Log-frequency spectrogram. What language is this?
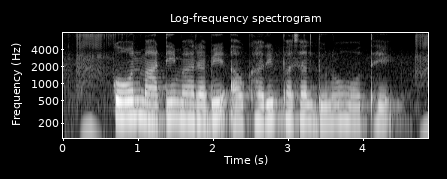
Chhattisgarhi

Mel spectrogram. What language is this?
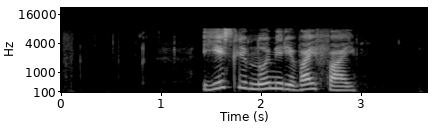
Russian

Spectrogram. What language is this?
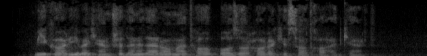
Persian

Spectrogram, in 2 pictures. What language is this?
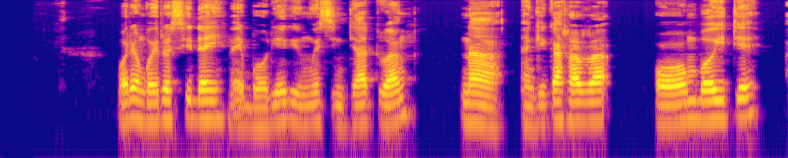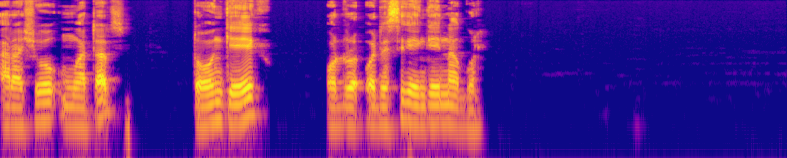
Masai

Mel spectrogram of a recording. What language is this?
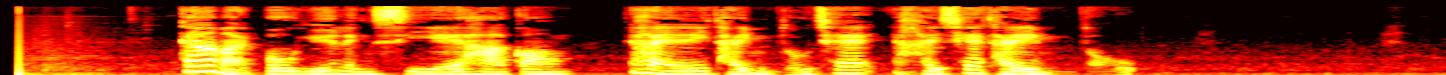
Cantonese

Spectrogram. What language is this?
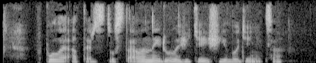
Czech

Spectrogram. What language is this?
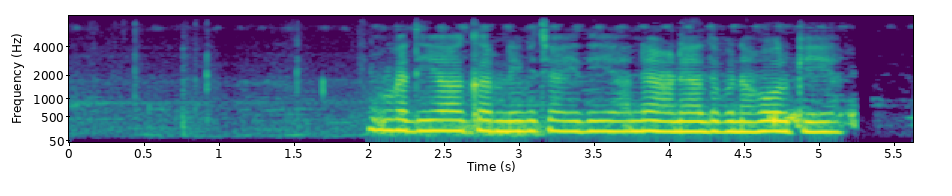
Punjabi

